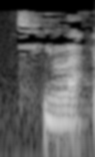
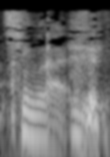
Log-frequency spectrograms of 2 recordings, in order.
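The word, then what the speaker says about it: 青睐: 这个字怎么念？亲来是亲妹是亲眼儿？ – 亲来了，亲来。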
